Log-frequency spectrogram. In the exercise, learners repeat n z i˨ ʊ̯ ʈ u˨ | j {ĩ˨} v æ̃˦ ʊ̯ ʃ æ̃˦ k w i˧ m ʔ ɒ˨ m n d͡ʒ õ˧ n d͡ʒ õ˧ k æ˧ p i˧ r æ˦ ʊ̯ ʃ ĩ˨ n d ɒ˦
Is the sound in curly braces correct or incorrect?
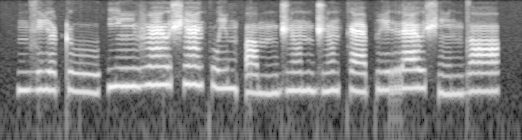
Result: incorrect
